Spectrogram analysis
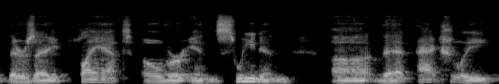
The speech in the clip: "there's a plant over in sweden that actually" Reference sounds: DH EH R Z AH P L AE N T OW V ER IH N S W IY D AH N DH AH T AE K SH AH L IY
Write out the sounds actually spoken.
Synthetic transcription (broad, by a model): DH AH R Z AH P L AE N T OW V ER IH N S W IY D N DH AH T AE K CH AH L IY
